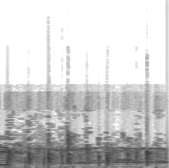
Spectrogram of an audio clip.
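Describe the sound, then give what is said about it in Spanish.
Steady applause from a group, a dense patter of many hands clapping at once with sharper individual claps popping out, loud and continuous for about two seconds. “Un aplauso para la lucha contra la osteoporosis y para todos los chefs del mundo mundial.”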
